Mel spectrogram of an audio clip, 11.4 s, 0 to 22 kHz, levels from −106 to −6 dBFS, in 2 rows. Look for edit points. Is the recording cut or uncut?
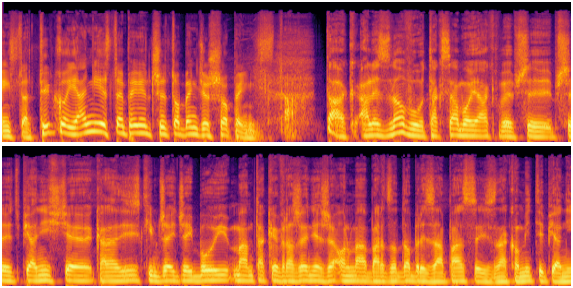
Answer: uncut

